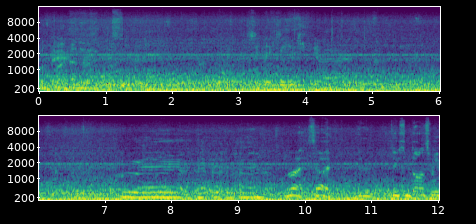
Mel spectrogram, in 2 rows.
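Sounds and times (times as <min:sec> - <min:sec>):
coach engine and tyres rumbling: 0:00.0 - 0:12.0.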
